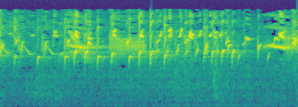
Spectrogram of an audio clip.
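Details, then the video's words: European goldfinch giving batbata twittering song without pauses: dense, rapid liquid chirps and trills, high and bright, with short buzzy notes and metallic tinkles running continuously through the clip. "بتبته حسون لا صمت"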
